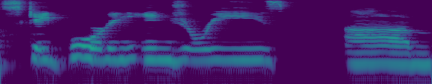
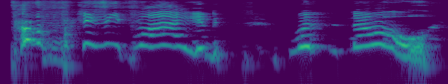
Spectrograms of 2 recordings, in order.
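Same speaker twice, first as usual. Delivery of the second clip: much higher, louder cries of disbelief; real exasperation; 13 semitones higher, 4 dB louder than usual. Real, not acted. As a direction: yelp it in total disbelief. Outburst at the plot.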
